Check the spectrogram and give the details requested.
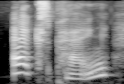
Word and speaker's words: Xpeng: sticking with chinese brands x-peng and yes that is the official western pronunciation of the company's name xiaopeng has just loaded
